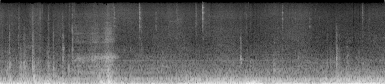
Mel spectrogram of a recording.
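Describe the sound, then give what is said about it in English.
A train rolls past with a deep, continuous rumble, a heavy low drone that holds steady for several seconds and swells a little toward the end. “There's a train kind of passing.”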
